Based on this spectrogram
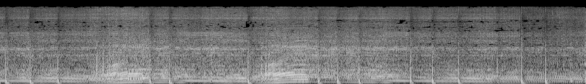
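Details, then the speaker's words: Yamaha V80 two-stroke revved hard twice: sharp, regular popping ticks from compression leaking at the cylinder head at high revs. The owner suspects a missing or damaged head gasket or loose head bolts. "Oke ini dengan kendaraan motornya ketika digas tinggi di bagian aha kepala babi headnya ini atau silinder head nya ini dia bocor kompresi ketika juga tinggi dia menutup menutup"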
